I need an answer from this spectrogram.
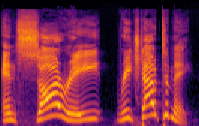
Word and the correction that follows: Sari: Yes. Sorry. Or Sari, which is her name, the way that her name is pronounced,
